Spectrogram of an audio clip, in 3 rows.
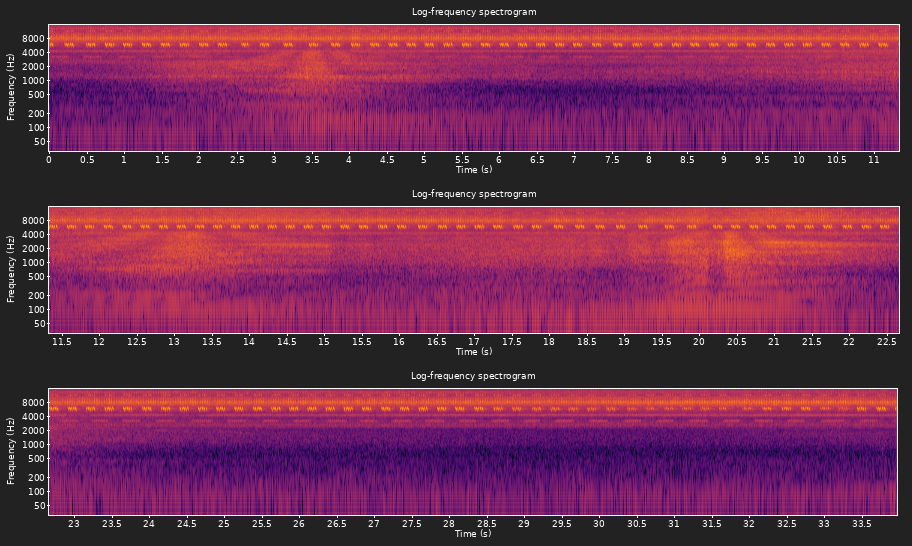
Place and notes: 都會園路, Xitun Dist., Taichung City - Insects
Insects sound, Traffic sound, Binaural recordings, Sony PCM D100+ Soundman OKM II
Xitun District, 都會園路, 9 October 2017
